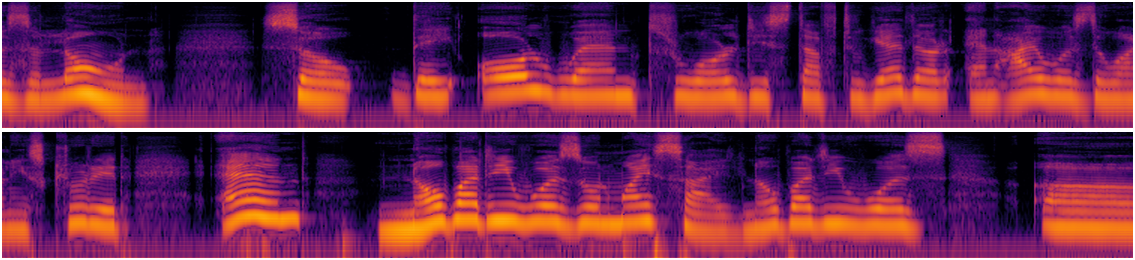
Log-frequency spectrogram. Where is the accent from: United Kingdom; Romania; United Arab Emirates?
Romania; first language Romanian; English is a second language; moved away as an adult; also born or lived in Iceland; my native language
